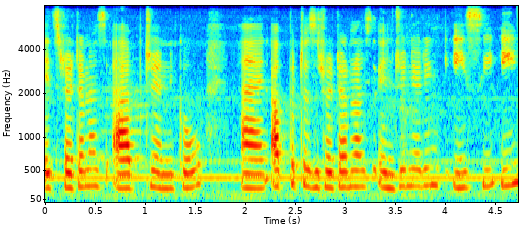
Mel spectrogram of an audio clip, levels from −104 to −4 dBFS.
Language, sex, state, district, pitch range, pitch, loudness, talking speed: English, female, Punjab, Fazilka, 225-265 Hz, 235 Hz, -21 LUFS, 165 wpm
